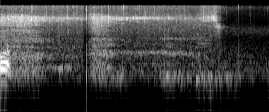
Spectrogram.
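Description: Hail coming down hard, a dense steady hiss of hailstones striking the street and cars, that cuts off suddenly about three seconds in and leaves a much quieter background.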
